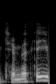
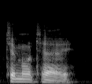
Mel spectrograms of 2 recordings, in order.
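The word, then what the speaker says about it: Timothée: And as I just learned the other day, people call him Timothy, but that's not how his name is pronounced, actually. – I, I, I can't. – I've tried. Timotei.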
